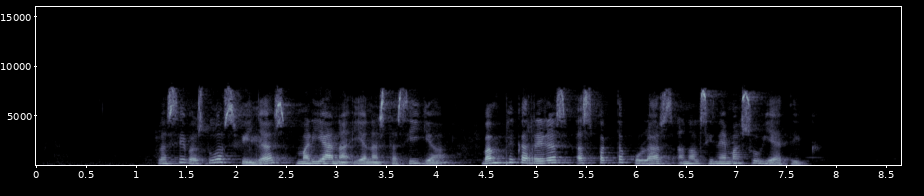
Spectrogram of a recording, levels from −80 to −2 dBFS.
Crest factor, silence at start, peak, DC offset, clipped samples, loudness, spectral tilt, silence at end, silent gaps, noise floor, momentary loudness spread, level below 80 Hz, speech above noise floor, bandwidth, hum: 22 dB; 1.2 s; -12 dBFS; under 0.1%; under 0.1%; -31 LUFS; -3.5 dB/octave; 0.95 s; none; -83 dBFS; 8 LU; -70 dBFS; 52 dB; 8.4 kHz; none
